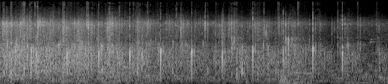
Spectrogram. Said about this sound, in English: Dear parents, the students standing in front of you here, this is their last moment to enjoy Academy School of Excellence. Please, I would like you to give a hand of applause and again, because of how long it is I've come here to you.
